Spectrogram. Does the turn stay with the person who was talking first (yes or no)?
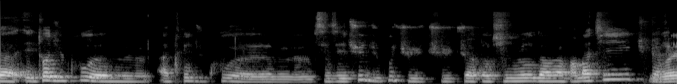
no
